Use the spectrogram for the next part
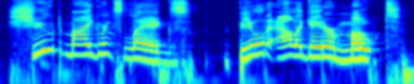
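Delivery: slow, punchy headline read. Shown as a demonstration. Reading the headline aloud to his friends, slow and emphatic. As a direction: spell out each outrageous word slowly. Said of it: "this is the headline".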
